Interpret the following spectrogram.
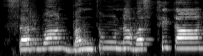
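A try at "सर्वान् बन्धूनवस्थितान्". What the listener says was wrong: Da is mahaprana, not ba.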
